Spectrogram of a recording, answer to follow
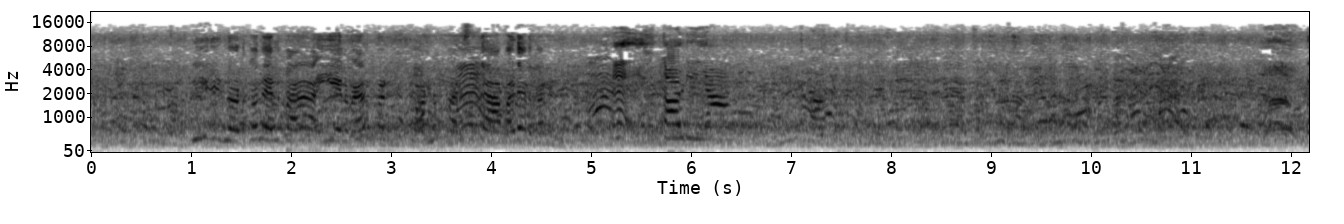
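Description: A large crowd of many voices talking and shouting at once, with louder calls rising above the babble between about one and four seconds in.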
